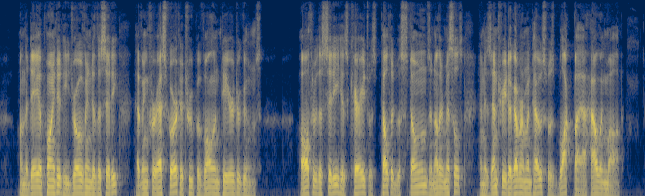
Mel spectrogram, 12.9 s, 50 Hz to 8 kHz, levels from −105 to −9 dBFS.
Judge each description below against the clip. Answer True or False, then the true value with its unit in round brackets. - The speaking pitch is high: False (95 Hz)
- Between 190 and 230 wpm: True (195 wpm)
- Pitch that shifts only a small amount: True (2.3 semitones)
